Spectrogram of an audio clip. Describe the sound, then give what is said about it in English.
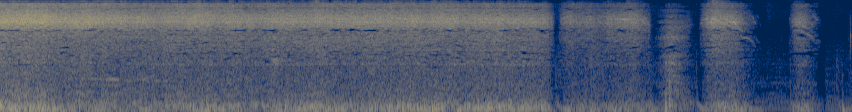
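A dry, hissing rattlesnake buzz from two rattlesnakes mating, heard in a video, runs steadily for several seconds, then breaks into a few short, choppy bursts before fading. Moderately loud, with no voices. “I looked it up, Chris, and it's two snakes doing it”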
